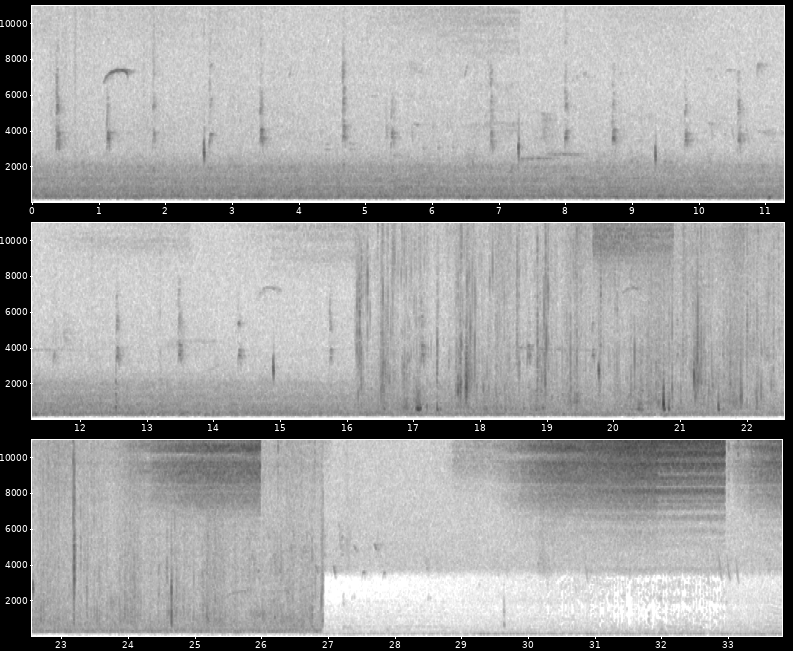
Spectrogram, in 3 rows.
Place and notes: Réserve nationale de faune du Cap-Tourmente, Chemin du Cap Tourmente, Saint-Joachim, QC, Canada - Cap Tourmente
Orthoptères, oiseaux et amphibiens dans les marais à Scirpe au bord du Saint-Laurent, juillet 2013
